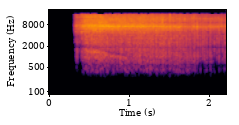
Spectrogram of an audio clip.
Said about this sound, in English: What's that sound? Air leaving a balloon? Paper being torn? Good guesses, but this is much sweeter. Whipped cream! Piled on top of hot chocolate! That's the best sound we found all day!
